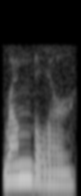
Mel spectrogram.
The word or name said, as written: rumbler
